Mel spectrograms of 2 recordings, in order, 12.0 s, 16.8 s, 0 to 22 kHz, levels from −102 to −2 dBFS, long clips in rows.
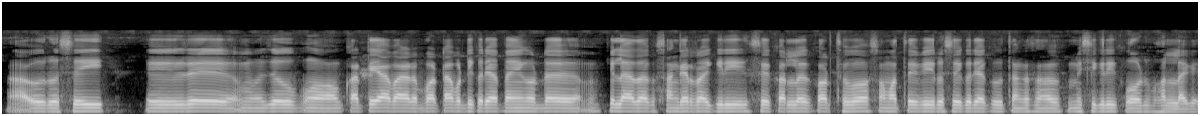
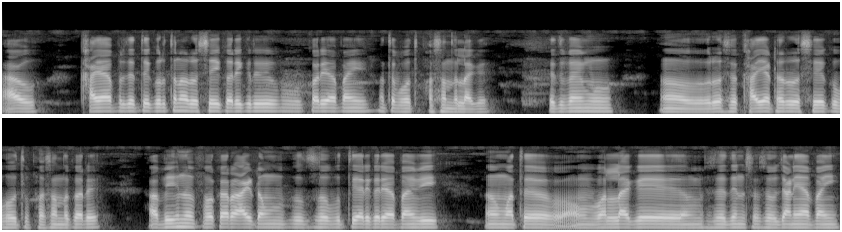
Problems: none marked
